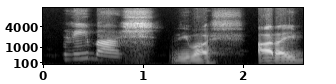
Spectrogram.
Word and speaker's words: Rebus: এখানে আমি যে লিখে রাখছি আপনি উচ্চারণটা শুনেন উচ্চারণটা কি রিবাস রিবাস আর আই বি এস ই এর মত উচ্চারণ হবে রিবাস রহস্য বিশেষ এক ধরনের এক ধরনের ধাঁধা ছবি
